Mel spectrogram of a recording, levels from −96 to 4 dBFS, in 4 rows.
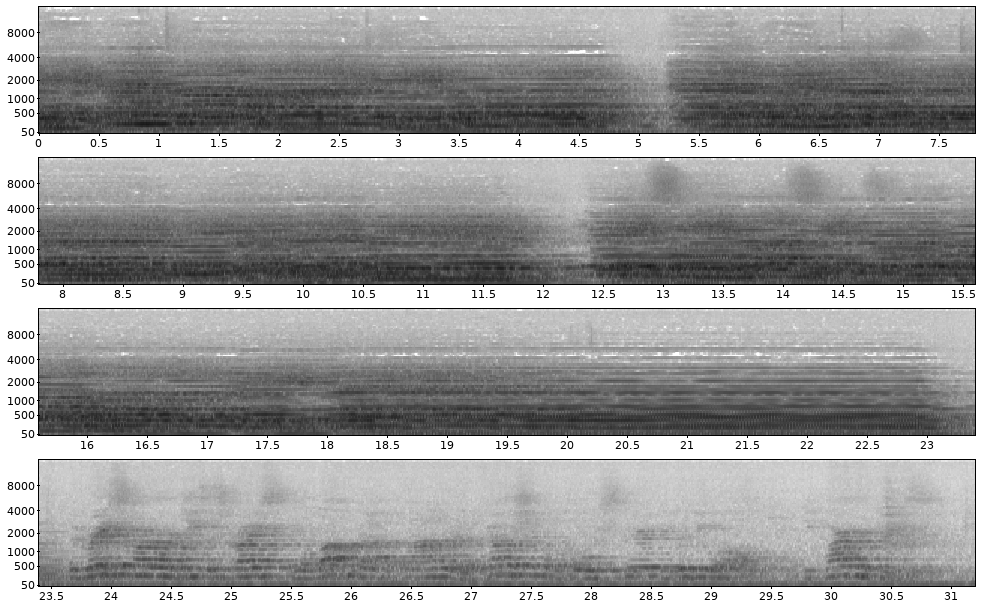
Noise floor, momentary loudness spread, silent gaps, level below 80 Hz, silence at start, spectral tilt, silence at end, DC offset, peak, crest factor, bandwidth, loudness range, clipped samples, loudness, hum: -39 dBFS; 20 LU; none; -32 dBFS; 0 s; -7 dB/octave; 0 s; under 0.1%; 0 dBFS; 14 dB; 15.5 kHz; 19 LU; under 0.1%; -14 LUFS; none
